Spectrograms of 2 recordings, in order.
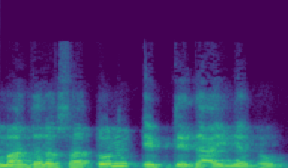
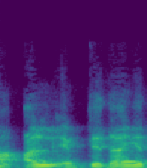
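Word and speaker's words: المدرسة الابتدائية: अल मदरसतुल इब्तिदाइयत, ये ता को सीधा यहाँ पर नाम से मिला देंगे। मदरसतुल इब्तिदाइयत है ना, अल इब्तिदाइयत नहीं पढ़ेंगे, ये अल है तो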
